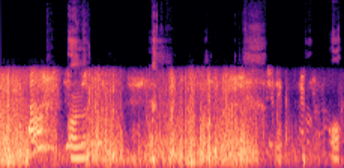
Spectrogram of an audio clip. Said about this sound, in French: Où êtes-vous? On entend beaucoup de vent.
